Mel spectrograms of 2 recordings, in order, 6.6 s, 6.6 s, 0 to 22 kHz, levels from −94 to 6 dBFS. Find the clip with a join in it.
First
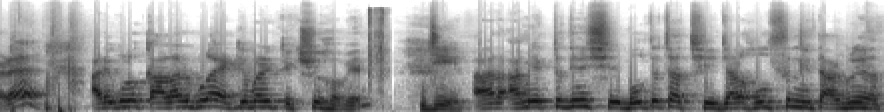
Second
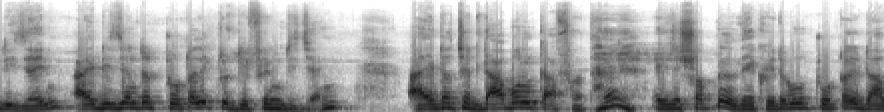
first; 1 cut; at 3.0 s

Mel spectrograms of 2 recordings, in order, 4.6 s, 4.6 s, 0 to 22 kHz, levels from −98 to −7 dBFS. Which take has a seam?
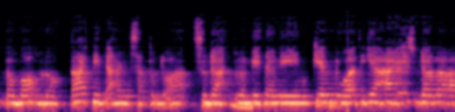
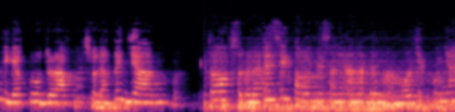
second; 1 cut; at 2.1 s

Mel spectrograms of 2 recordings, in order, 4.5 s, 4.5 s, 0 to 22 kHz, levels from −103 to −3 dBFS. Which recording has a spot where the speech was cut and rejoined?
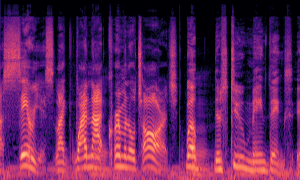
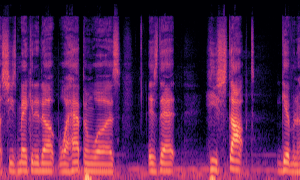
first; 1 cut; at 2.6 s

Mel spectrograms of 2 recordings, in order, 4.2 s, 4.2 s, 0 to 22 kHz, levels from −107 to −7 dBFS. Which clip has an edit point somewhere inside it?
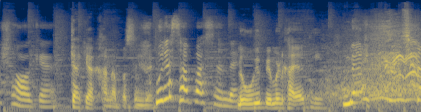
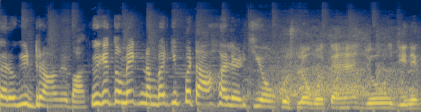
second; 2 cuts; at 0.8 s, 2.8 s

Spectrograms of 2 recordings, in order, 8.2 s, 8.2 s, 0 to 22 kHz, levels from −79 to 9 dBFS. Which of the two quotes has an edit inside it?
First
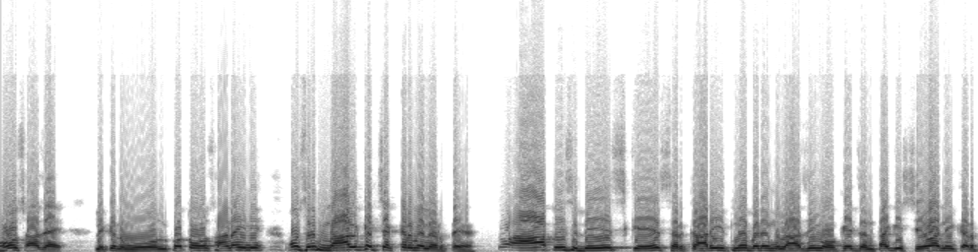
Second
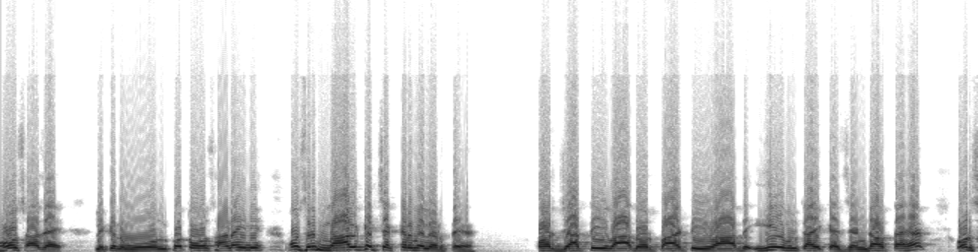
first; 1 cut; at 4.3 s

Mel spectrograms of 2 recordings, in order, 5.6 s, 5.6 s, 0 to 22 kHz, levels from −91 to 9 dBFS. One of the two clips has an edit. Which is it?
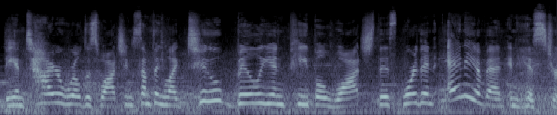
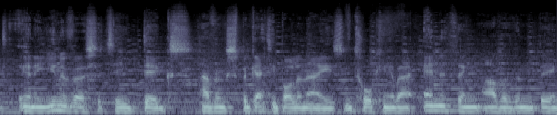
first; 1 cut; at 4.3 s

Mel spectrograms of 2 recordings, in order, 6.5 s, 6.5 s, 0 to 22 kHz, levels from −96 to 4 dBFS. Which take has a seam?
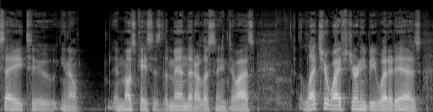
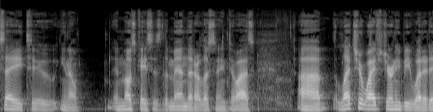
first; 1 cut; at 4.4 s

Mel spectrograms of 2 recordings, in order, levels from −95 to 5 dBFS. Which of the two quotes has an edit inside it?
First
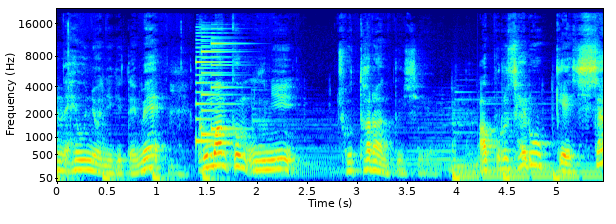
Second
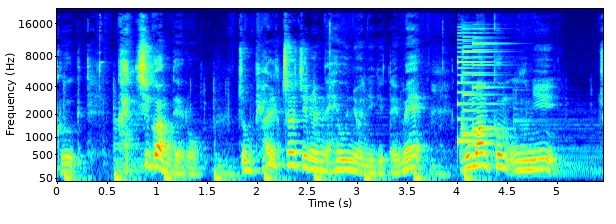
first; 1 cut; at 4.0 s

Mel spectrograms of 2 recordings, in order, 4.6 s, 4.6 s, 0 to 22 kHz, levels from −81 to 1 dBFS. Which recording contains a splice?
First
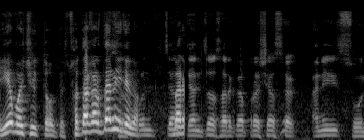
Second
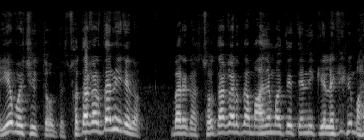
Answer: first; 1 cut; at 2.3 s

